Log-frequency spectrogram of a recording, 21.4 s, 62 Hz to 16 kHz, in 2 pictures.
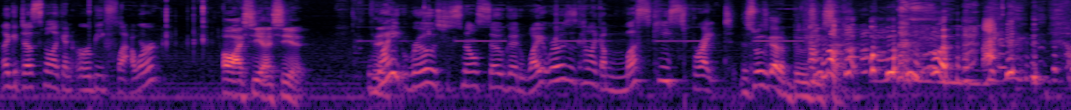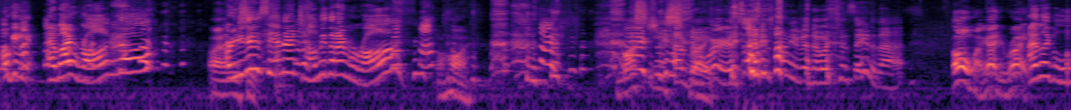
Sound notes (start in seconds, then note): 8.2 laughing; 15.0 laughing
